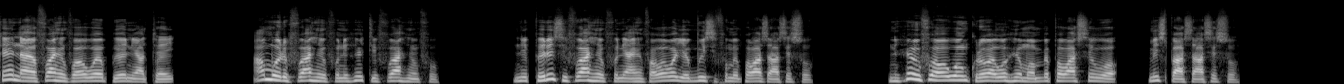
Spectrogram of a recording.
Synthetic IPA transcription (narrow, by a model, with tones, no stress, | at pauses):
kʰɛ̃˦nãː˨m˨fʊ˦a˦hɪ̃˨fʊ˦a˨wɔ˦wɔ˦æ˦pʰu˨ɛ˦nɪ̃˨a˨tʰɛ˨˦ɪ˦ | a̰˦mo˨ɾi˨fʊ˦a˦ɦɪ̃˨m˨fʊ˨nɪ̃˨ɦe˦tʰi˨fʊ˦a˦ɦɪ̃˨m˨fʊ˨ | nɪ̃˨pʰe˨ɾi˦si˨fʊ˦a˦ɦɪ̃˨m˨fʊ˨nɪ̃˨a˨hɪ̃˨nfʊ˨˦a˨wɔ˦wɔ˦jɛ˨bu˦i˦si˨fʊ˦mɪ̃˨pʰa˦wa˦saː˨sɪ˦sʊ˨ | nĩ˨ɦe˦wu˨fu˦a˨wɔ˦wɔ˦ŋ̩˦kʰu˨ɾɔ˦a˨wɔ˦ɦe˦mɔ̃˨m̩˦bɪ˦pʰa˦wa˦sɪ˦wɔ˨ | mĩ˦spa˨saː˨sɪ˦sʊ˨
